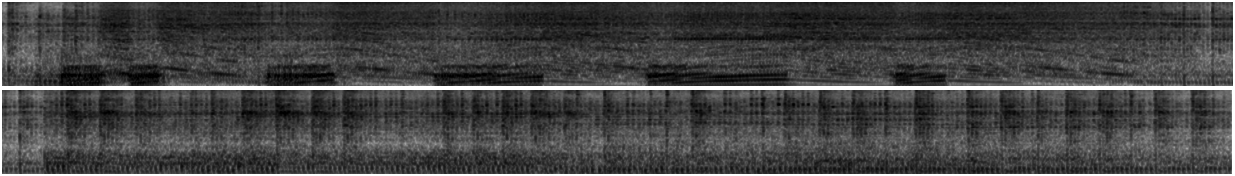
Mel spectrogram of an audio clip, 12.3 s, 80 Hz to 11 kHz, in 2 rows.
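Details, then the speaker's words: Stihl MS290 chainsaw after fuel line replacement to fix a gas leak, test-run outdoors; blips through several quick revs then settles into a steady high buzzing run with no stumbling; normal running. "so at the end of any repair I'd like to take the equipment outside just start it up and make sure everything is okay"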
